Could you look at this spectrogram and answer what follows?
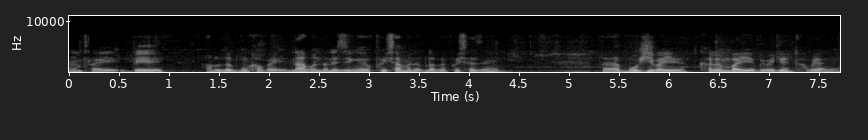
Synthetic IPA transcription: ɯmpʰɾajbe | aŋdɔzabbuŋkʰabajnabɯnːanɯziŋɯpʰɯɾjsamanɯp̚labajpʰɯjsazɯŋ | boɦibajɯkʰɯlɯmbajɯbebajdihɯnkʰabajaŋɯ

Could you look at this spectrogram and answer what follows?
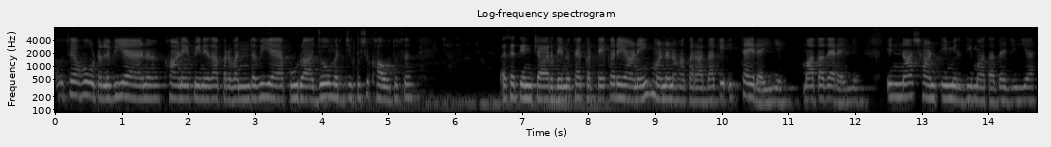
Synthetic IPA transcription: ʊt̪ʰːeːɦoːʈəlʋiːɛːnkʰaːñeːpiːneːd̪aːpəɾʋənd̪ʋiːɛːpuːɾaːd͡ʒoːməɾd͡ʒiːkʊʃʰkʰaːoːt̪ʊs | ə̰seːt̪ɪnt͡ʃaːɾd̪ɪnʊt̪ʰːɛːkəʈːeːkəɾeːaːɽ̃eːmənnəɦãːkəɾaːd̪aːkɪʔɪt̪ʰːɛːiːɾɛːiːɛːmaːt̪aːt̪ɛːɾɛːiːɛː | ɪnːaːʃaːnt̪iːmɪld̪iːmaːt̪aːt̪ɛːd͡ʒəiːɛː

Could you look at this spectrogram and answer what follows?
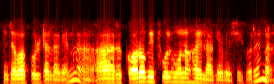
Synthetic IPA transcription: d͡ʒɔbapʰulʈalaɡenaaɾkɔɾobipʰulmoneɦɔjlaɡebesikɔɾena

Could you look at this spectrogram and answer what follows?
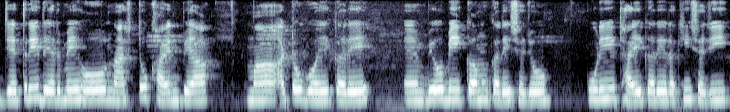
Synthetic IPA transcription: d͡ʑeːt̪ɪɾid̪eːɾmẽɦonaːʃt̪okʰaːɪnɪ̆pija | mãɐ̰ʈoɡoːekɐɾe | ɛ̃ːɓijobɪkɐmkɐɾesɐd͡ʑo | puːɽ̤iʈʰaːikɐɾeɾɐkʰisɐd͡ʑi

